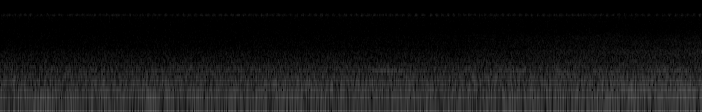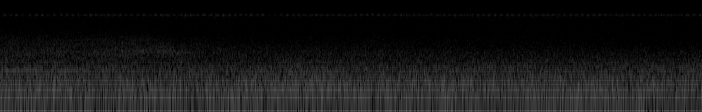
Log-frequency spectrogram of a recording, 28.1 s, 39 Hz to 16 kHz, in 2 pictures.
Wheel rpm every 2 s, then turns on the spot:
0, 0, 0, 0, 0, 0, 0, 0, 0, 0, 0, 0, 0, 0.
none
